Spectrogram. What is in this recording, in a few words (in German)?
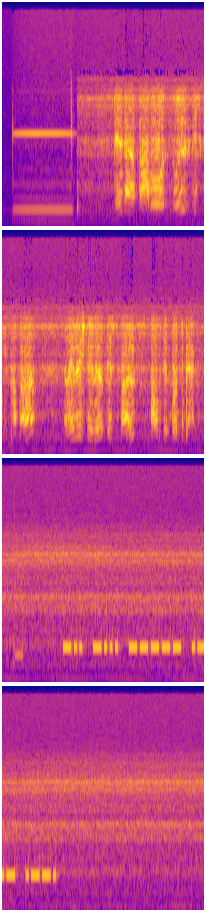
Sprachansage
